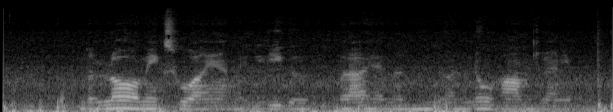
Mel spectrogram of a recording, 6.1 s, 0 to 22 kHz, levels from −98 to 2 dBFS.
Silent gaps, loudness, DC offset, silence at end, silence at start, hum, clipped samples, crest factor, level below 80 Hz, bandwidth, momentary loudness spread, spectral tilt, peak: none; -40 LUFS; under 0.1%; 0 s; 0 s; none; under 0.1%; 18 dB; -46 dBFS; 11 kHz; 15 LU; -7.5 dB/octave; -20 dBFS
